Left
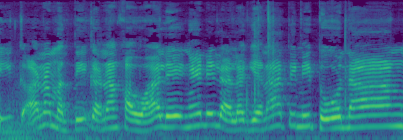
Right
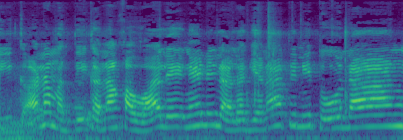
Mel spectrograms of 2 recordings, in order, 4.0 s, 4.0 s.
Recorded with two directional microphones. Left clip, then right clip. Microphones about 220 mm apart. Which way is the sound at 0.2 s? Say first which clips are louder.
Even; 20° left (ahead or behind).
